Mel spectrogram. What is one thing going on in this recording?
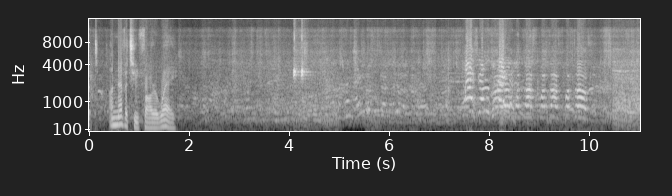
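Men call out loudly nearby.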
